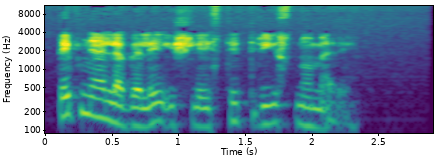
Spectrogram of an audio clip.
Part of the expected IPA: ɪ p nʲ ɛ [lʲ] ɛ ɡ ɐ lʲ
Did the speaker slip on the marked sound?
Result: no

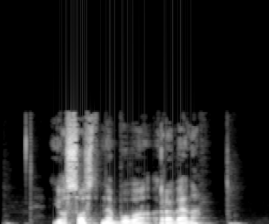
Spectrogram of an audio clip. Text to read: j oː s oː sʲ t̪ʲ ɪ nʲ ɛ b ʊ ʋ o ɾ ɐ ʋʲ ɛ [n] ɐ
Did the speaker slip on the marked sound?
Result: no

